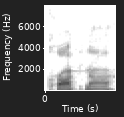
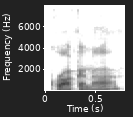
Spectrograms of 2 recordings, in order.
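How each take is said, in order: First: Croconaw as "CROCK-naw", two syllables; middle O left out. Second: Croconaw as "CROCK-uh-naw"; full three syllables. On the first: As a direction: drop the middle vowel from Croconaw. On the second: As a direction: keep the middle o of Croconaw as a light "uh". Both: Shown as a demonstration. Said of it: "leave out the extra O".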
